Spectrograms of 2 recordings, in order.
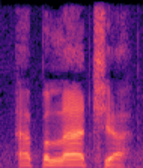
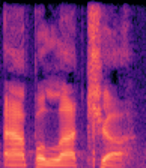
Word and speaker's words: Appalachia: say in Appalachia sang Appalachia that's we've also learned how to pronounce that word correctly if we intend to live here like it local remember Appalachia not Appalachia not Appalachia abhilasha Appalachia so we've got some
